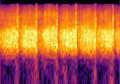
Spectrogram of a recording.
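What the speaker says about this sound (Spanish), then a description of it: "quiero pedir un caluroso aplauso" A crowd at the FIL book fair gives the Padilla family a warm round of applause: loud, dense, steady clapping that fills the whole moment with little else audible.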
